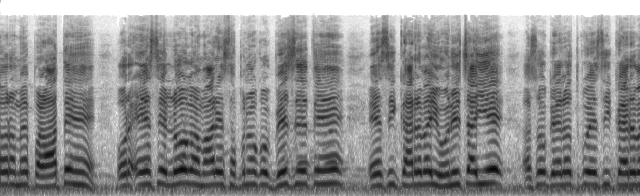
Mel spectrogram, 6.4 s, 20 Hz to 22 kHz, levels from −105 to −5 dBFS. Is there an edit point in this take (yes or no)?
no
